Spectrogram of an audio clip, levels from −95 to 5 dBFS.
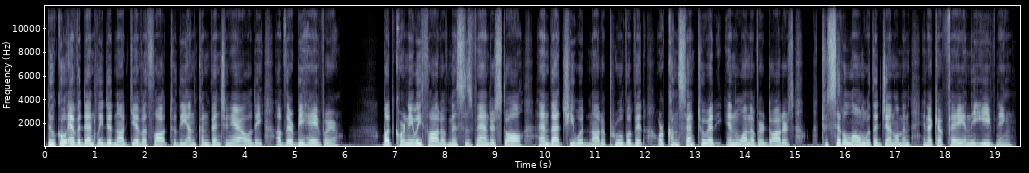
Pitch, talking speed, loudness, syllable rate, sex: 130 Hz, 155 wpm, -19 LUFS, 4.6 syllables/s, male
